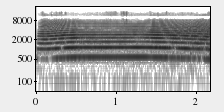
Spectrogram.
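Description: Marching band brass holding one long note in unison, its pitch sagging slightly near the end.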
